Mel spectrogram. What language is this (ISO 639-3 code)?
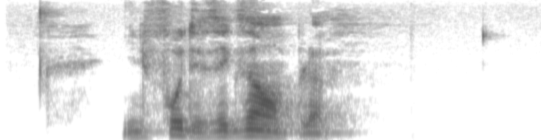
fra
